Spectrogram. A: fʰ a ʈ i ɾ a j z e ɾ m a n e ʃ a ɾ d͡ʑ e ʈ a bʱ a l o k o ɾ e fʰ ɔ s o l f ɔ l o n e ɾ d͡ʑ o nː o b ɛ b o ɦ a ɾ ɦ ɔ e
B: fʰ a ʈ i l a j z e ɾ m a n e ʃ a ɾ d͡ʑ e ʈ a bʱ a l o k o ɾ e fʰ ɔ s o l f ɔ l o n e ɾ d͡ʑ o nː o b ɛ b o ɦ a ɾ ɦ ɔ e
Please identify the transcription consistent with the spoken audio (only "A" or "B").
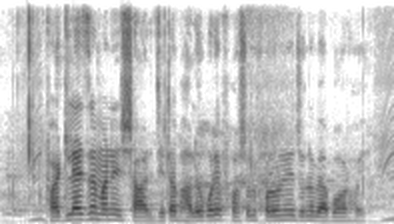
B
